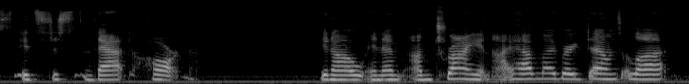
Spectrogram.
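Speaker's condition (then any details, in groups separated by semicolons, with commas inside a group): Cerebral palsy; walking sometimes hard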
